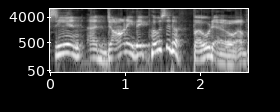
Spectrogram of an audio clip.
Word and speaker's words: pho: Pho, which is pronounced pho, That's right. I knew that. I'd forgotten. is Vietnamese.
